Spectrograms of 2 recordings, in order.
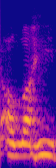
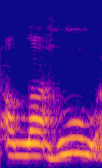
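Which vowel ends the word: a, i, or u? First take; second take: i; u. First: The word ends with an i vowel. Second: The word ends with an u vowel. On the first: The speaker calls it wrong. "tak boleh" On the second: The speaker calls it right. "mesti hu"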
